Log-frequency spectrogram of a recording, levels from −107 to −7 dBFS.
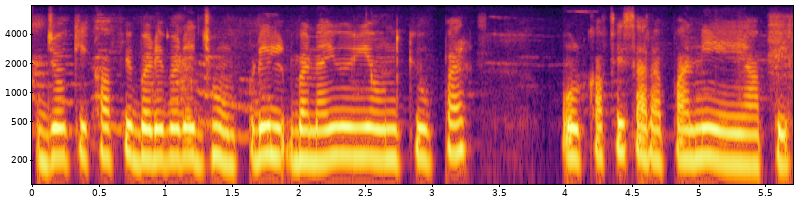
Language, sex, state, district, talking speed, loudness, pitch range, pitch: Rajasthani, female, Rajasthan, Nagaur, 190 wpm, -15 LUFS, 205-220 Hz, 215 Hz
